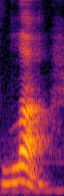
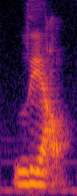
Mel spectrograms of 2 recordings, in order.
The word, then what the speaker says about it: 了: So you notice how like the same character 了 in the first place, it is pronounced le, and then in the second place, it is pronounced liao.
